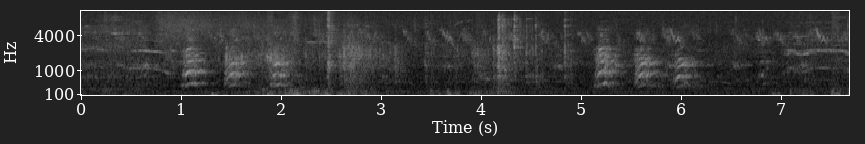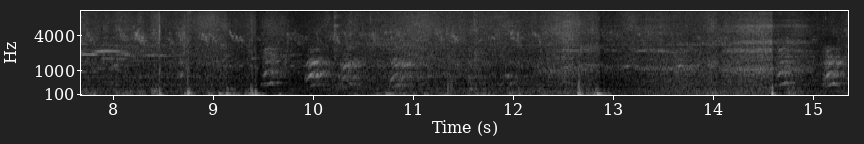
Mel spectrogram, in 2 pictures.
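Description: Short animal calls, repeated in a few quick clusters, over low thumps and rumble.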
